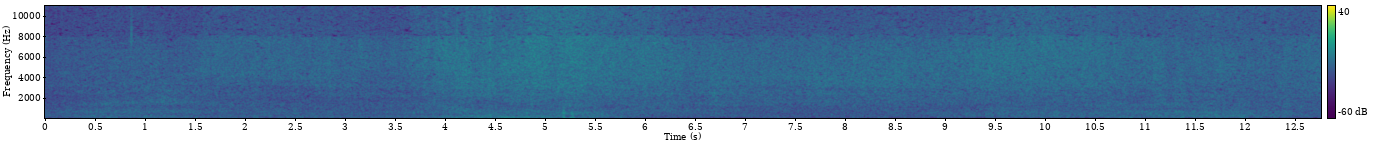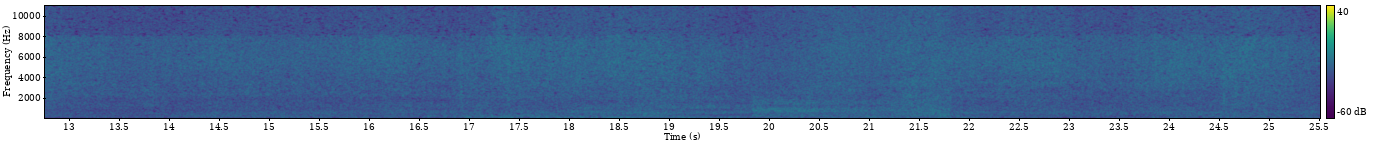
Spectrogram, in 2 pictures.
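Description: Ocean waves washing onto a beach in North Naples, Florida, a broad steady surf roar with gentle swells and some wind, no voices.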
